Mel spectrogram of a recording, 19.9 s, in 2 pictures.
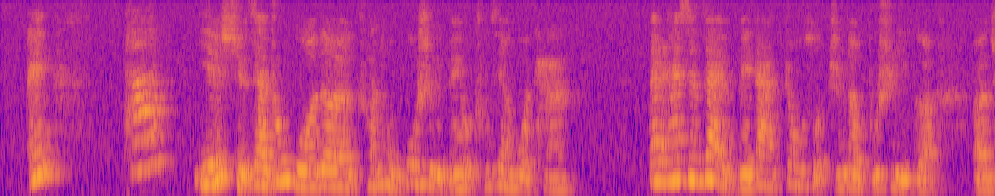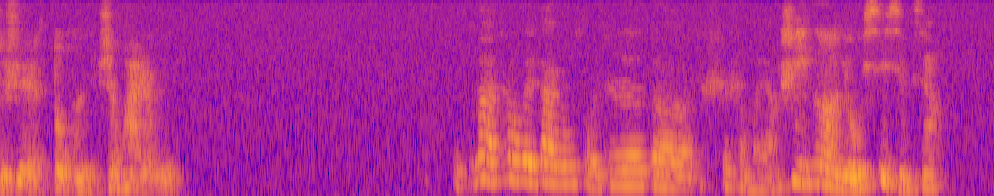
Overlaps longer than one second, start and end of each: none

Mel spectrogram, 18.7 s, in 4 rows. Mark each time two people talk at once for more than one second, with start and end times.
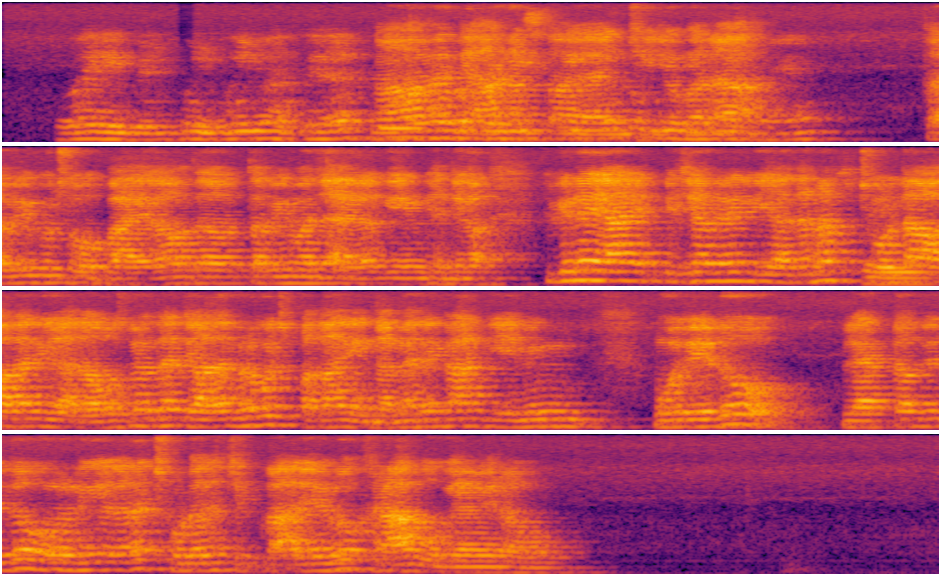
1.9-3.6

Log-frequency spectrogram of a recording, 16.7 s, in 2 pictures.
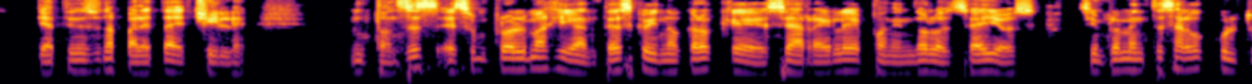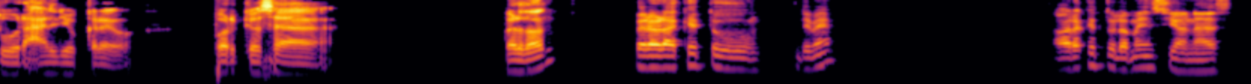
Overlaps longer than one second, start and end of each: none

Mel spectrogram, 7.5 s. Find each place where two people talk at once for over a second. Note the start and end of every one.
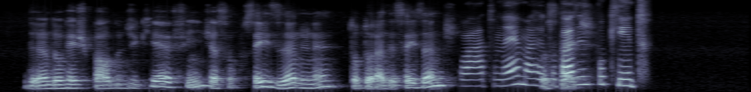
none

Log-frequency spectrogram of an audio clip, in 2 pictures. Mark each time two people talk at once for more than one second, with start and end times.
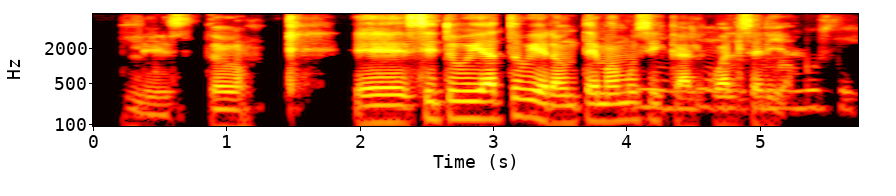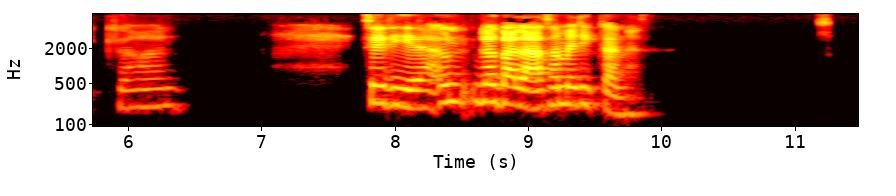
4.0-5.3

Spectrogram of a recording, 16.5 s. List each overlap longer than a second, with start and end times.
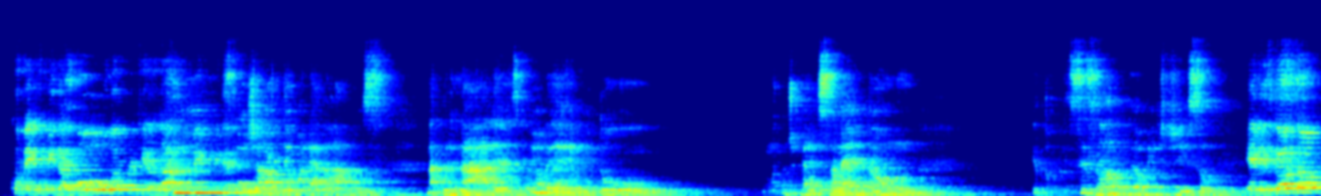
2.1-3.5

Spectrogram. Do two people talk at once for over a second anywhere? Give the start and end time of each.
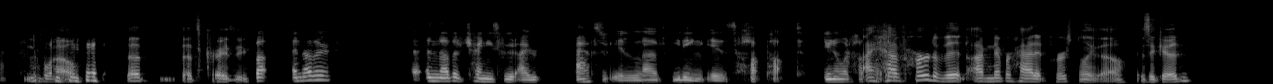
none

